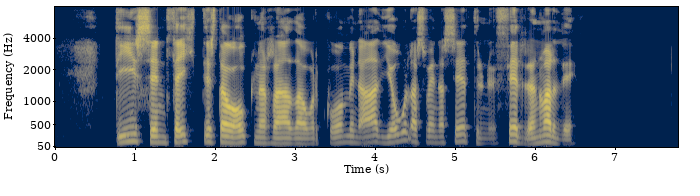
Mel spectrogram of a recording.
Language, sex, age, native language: Icelandic, male, 20-29, Icelandic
